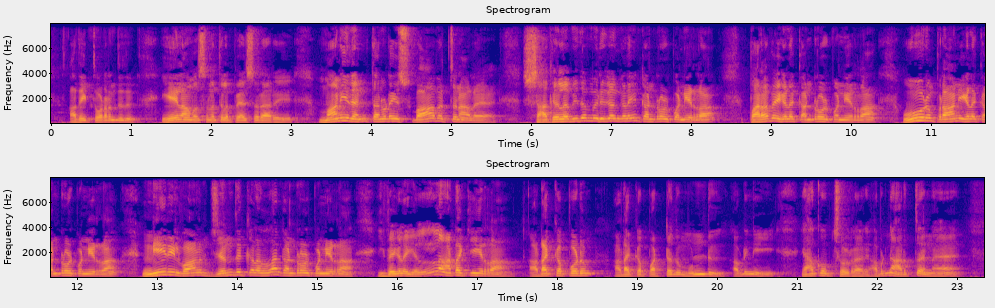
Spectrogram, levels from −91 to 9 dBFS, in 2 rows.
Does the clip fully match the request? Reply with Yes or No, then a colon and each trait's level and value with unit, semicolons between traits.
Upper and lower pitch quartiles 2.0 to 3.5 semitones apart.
No: average, 4.5 semitones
